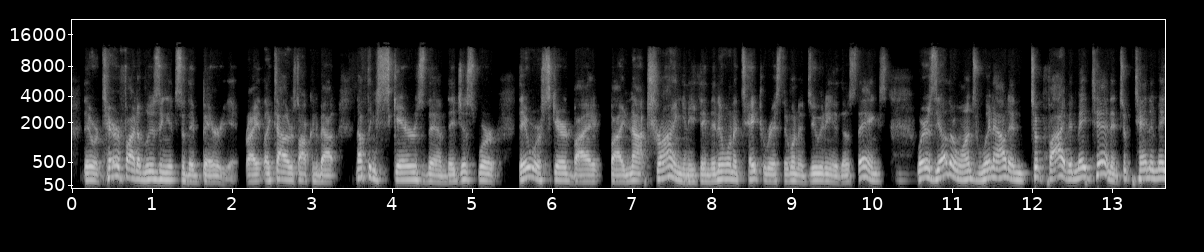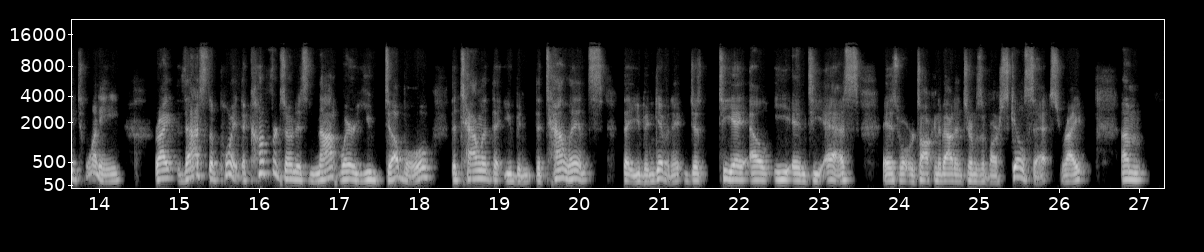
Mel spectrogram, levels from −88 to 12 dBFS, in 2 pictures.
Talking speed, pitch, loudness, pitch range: 240 wpm, 135 Hz, -17 LUFS, 120-150 Hz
